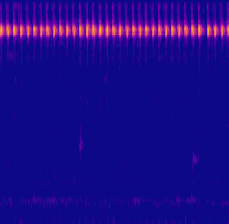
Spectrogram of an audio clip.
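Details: Cricket chirps, shrill and metallic, repeated at a brisk, even pace of roughly four pulses each second, with a faint low hum in the background.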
